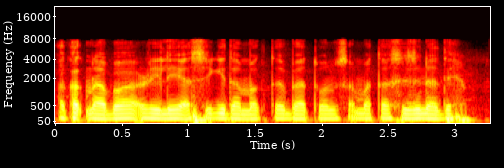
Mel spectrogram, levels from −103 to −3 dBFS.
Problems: none marked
